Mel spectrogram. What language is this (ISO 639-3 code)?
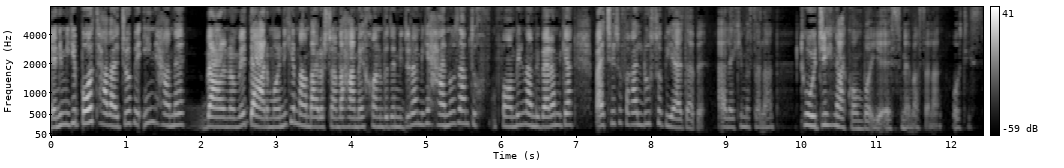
fas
